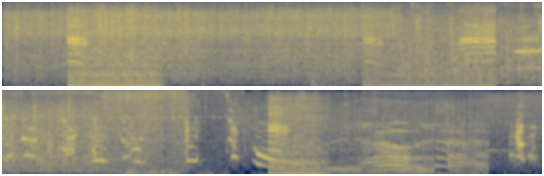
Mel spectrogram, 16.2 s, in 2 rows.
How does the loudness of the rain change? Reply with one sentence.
The loudness of the rain goes down.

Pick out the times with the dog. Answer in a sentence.
You can hear the dog from 7.7 to 16.1 s.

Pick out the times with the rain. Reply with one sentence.
You can hear the rain from 0.0 to 16.1 s.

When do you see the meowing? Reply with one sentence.
The meowing can be heard from 0.9 to 2.5 s, from 5.4 to 7.4 s and from 12.1 to 13.1 s.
